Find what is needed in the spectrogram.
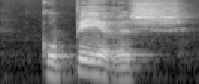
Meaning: a surname
- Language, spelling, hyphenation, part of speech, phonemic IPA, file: Dutch, Couperus, Cou‧pe‧rus, proper noun, /ˌkuˈpeː.rʏs/, Nl-Couperus.ogg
